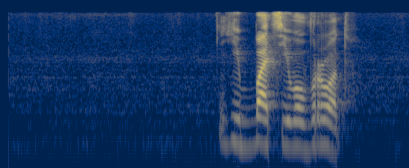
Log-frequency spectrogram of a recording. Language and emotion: Russian, angry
